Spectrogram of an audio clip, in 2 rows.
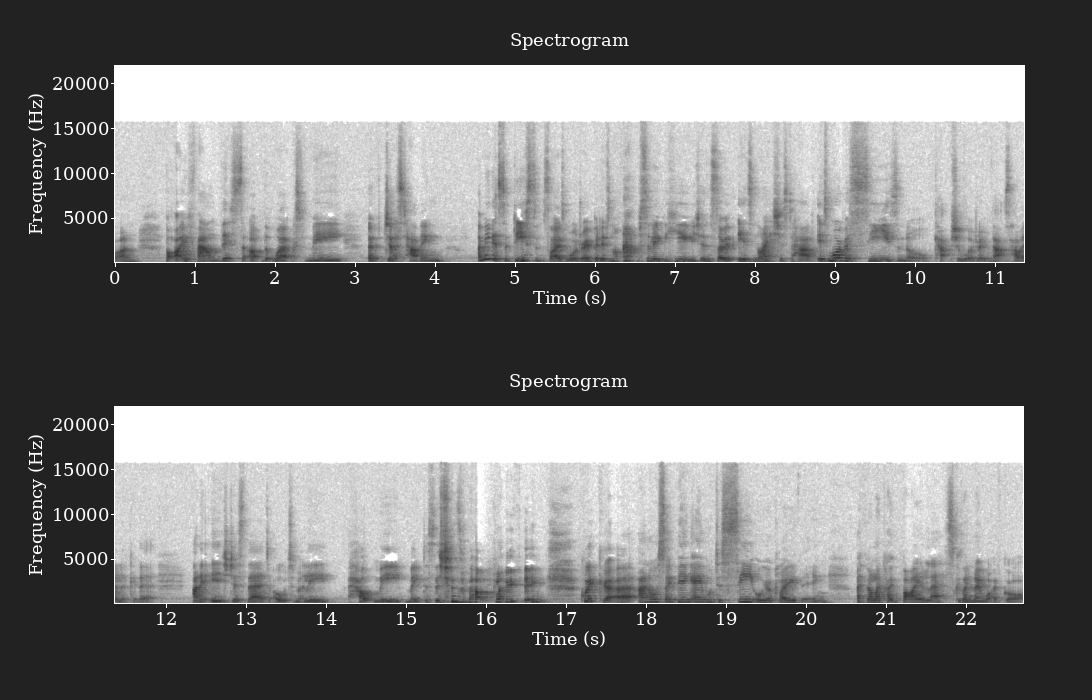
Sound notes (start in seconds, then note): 15.8 laughs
